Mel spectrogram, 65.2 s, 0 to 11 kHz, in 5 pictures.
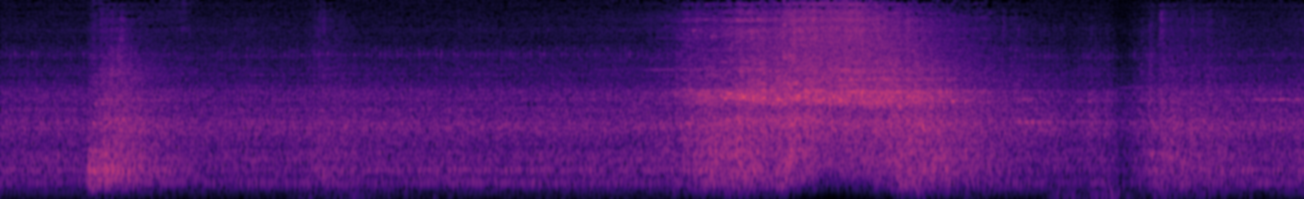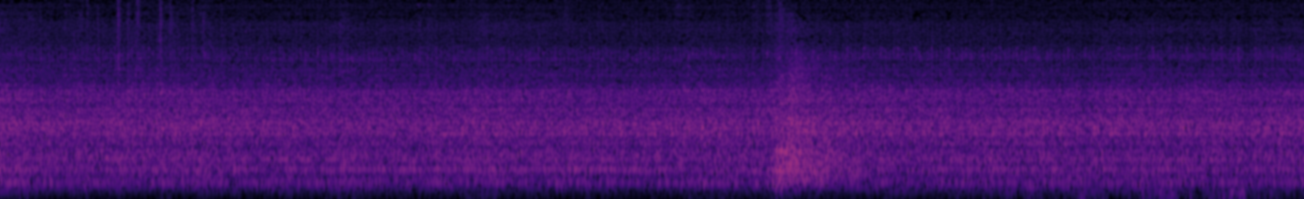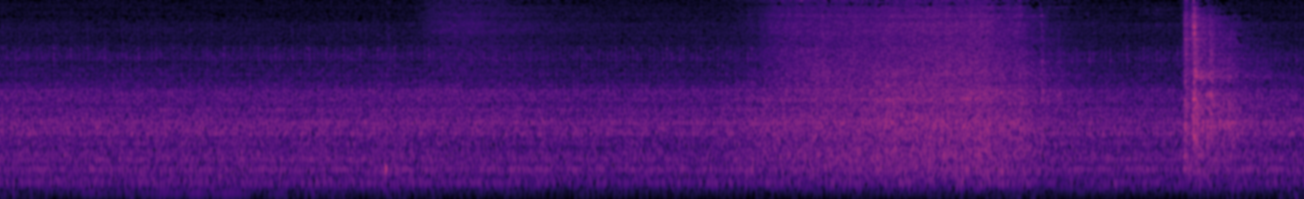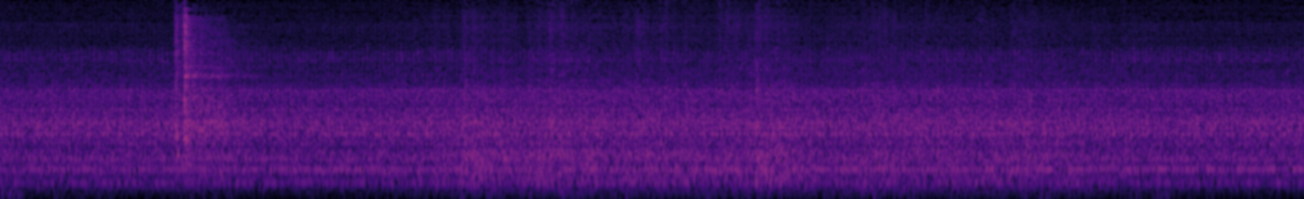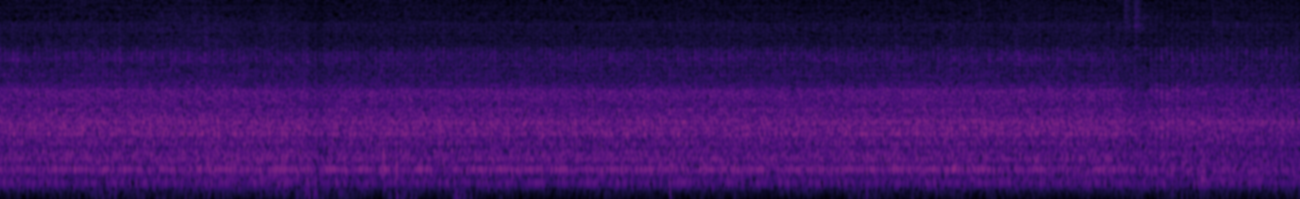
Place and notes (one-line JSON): {"title": "Staré Mesto, Slovenská republika - garbage men", "date": "2013-08-12 08:00:00", "description": "typical sound (noise) from 01:10 min", "latitude": "48.16", "longitude": "17.11", "altitude": "156", "timezone": "Europe/Bratislava"}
